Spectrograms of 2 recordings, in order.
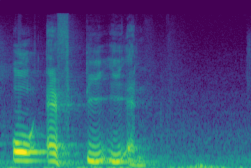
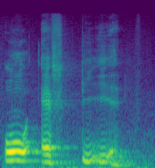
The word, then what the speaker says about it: often: Some will say often, some will say often. Previously it was often, then it became often. Now new people are saying often is correct. T is not silent, it should be pronounced.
